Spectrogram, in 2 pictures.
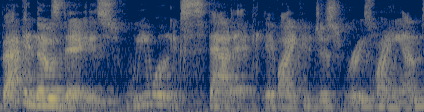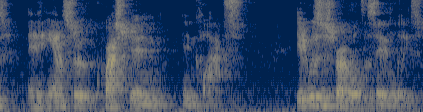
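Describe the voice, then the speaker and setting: A man with a General American accent speaks slowly-ish at a high pitch, his pitch swinging very widely. Room echo is audible and there is noticeable background noise. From US Northwest (Idaho, Montana). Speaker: student chapel speaker. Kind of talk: testimony. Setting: stage with audience.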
